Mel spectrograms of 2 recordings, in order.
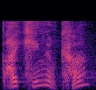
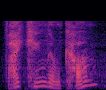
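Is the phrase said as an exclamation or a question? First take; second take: question; question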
